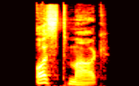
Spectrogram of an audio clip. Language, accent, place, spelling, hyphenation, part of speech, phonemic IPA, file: German, Germany, Berlin, Ostmark, Ost‧mark, noun / proper noun, /ˈɔstˌmark/, De-Ostmark.ogg
- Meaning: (noun) 1. The East German mark 2. the eastern marches, the easternmost territories of a state or empire, especially in a German or Germanic context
